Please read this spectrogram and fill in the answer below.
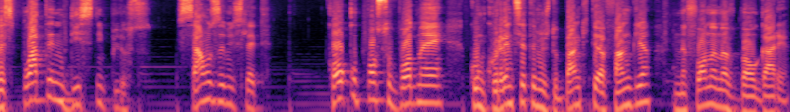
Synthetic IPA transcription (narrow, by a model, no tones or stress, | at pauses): bɛsplˠat̪ɛnd̪isniplʲusː | amʊzɐmislɛt̪ɛ̥ | kɔlˠkʊposvobɔd̪nəɛkoŋkʊɾɛnt̪sijət̪əmɛʒd̪ʊbaŋki̥t̪ɛvɐfaŋɡlijə | nɐfɔnənɐvbɐlˠɡaɾijə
